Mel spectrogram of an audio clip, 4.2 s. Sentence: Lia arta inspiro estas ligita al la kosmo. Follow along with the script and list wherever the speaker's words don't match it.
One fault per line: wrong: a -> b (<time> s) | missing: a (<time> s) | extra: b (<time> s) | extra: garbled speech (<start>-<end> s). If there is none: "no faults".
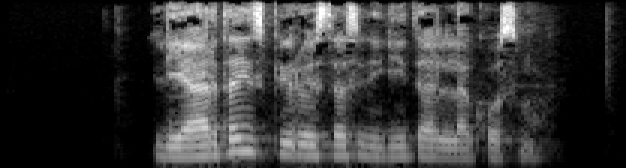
no faults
